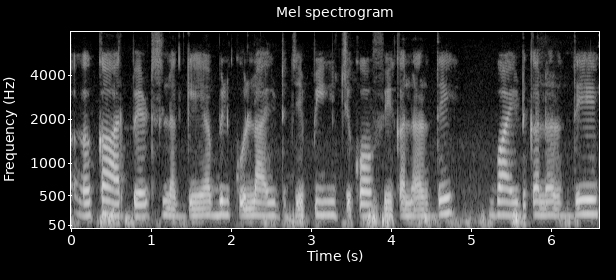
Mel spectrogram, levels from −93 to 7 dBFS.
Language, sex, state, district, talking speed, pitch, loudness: Punjabi, female, Punjab, Kapurthala, 120 wpm, 180 Hz, -17 LUFS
